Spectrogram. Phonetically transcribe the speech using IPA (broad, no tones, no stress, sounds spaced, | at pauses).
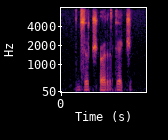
d͡z ʉ t͡ʃ ʔ ə˞ r k e t͡ʃ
